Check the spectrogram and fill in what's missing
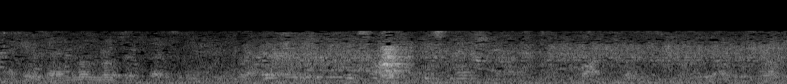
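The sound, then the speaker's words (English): A female dog lets out a sharp bark near the middle, with a few softer yips around it, while people talk quietly in the background. “She barked and she can hear that thing outside.”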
